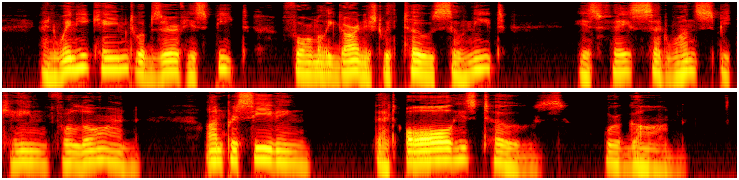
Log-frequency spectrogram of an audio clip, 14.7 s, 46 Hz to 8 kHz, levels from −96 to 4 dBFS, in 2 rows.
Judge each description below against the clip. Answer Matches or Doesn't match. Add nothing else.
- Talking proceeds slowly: Matches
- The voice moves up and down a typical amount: Matches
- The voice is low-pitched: Matches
